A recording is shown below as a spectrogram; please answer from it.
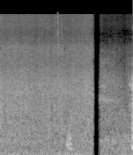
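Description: Steady light rain pattering on the hoop house's plastic cover, heard from inside as an even hiss. It drops out for a moment just past halfway, at an edit.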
